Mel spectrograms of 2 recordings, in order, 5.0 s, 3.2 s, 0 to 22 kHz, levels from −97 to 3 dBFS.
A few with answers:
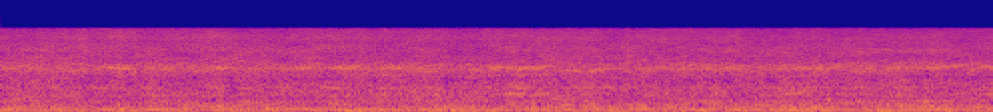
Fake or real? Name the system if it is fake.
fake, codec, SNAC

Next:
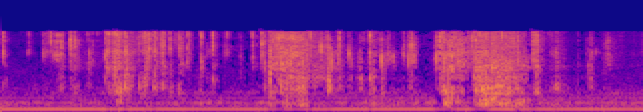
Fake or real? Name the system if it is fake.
real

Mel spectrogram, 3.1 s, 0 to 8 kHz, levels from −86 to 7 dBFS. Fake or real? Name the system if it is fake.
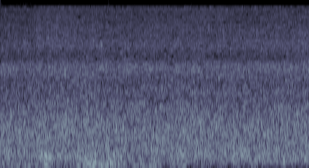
real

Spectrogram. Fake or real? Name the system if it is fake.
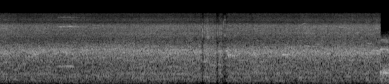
real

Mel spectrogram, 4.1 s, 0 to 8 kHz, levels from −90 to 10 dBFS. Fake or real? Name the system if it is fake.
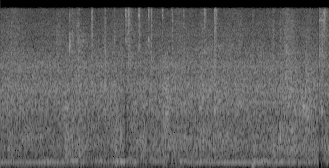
real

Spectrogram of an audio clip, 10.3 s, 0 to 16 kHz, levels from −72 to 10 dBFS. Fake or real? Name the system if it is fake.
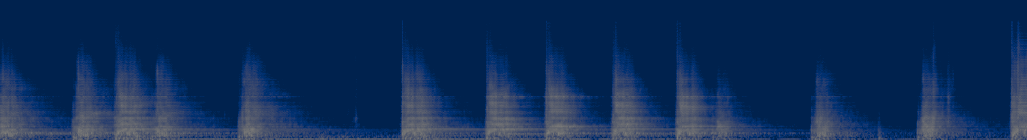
fake, vocoder, Vocos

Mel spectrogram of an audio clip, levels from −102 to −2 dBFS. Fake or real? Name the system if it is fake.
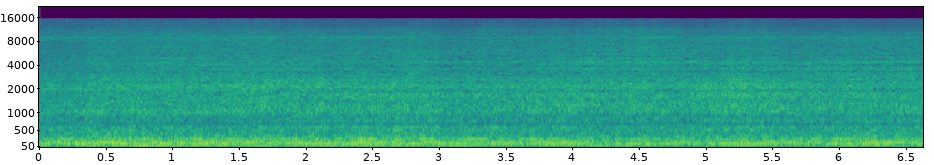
real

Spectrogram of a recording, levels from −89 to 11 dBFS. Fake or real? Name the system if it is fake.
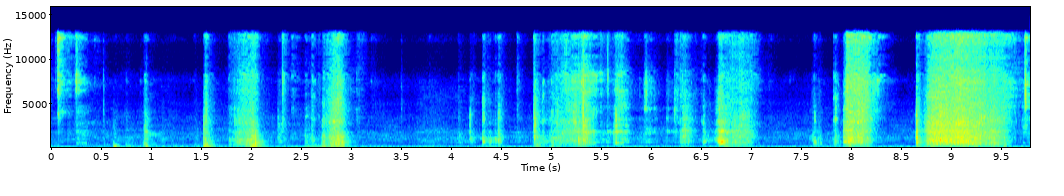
fake, codec, SNAC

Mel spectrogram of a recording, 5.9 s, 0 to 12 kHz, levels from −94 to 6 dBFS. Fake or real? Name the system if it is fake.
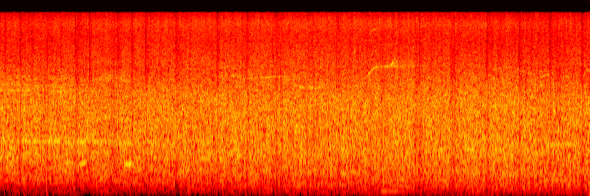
real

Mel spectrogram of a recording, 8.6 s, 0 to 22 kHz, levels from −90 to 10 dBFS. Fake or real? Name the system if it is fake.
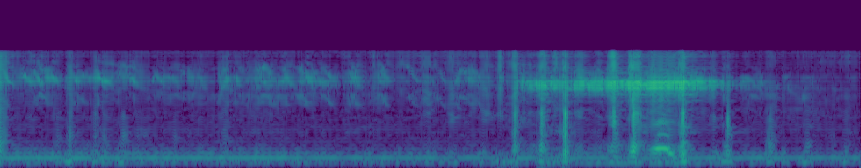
fake, vocoder, BigVGAN v2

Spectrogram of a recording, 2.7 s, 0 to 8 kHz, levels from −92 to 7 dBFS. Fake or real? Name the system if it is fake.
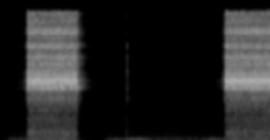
fake, autoencoder, DAC-VAE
